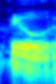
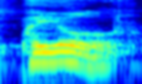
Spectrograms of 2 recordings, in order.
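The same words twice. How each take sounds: First: Pure said flat as po; pure without the u glide; wrong pure. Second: Pure with a small u glide before the vowel; right pure. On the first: Teacher shows a class the wrong pure. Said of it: "It's not pure". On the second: Teacher shows a class the right pure. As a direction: say pure as pyoor. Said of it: "it's pure". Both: Shown as a demonstration.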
